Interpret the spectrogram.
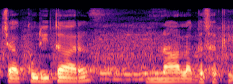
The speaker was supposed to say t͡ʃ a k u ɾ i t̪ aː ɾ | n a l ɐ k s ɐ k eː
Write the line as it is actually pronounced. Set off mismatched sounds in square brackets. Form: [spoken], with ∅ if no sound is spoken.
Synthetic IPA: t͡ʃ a k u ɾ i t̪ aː ɾ | n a l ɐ [ɡ] s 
